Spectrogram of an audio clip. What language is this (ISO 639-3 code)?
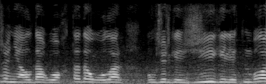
kaz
